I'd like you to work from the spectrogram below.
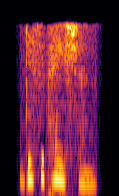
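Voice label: "dissipation", English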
